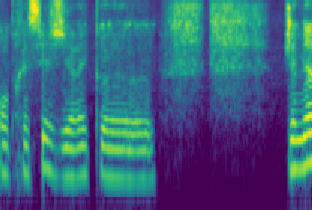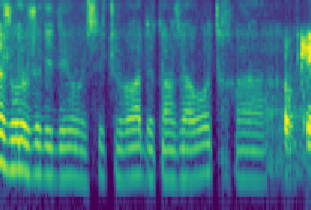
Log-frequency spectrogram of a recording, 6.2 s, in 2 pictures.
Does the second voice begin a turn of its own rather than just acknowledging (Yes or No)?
Yes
